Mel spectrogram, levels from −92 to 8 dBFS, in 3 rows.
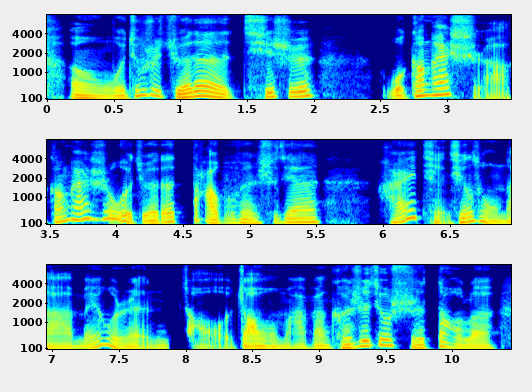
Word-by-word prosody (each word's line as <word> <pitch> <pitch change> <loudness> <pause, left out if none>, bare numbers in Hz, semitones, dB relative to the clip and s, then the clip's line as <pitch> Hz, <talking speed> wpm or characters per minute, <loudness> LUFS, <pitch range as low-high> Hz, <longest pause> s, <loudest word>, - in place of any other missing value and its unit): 呃， 105 - +2
我 90 0 0
就 190 - -1
是 195 -3 0
觉 125 -2 +4
得， 155 -9 +6
其 145 - -1
实 160 +3 +2 0.5
我 - - 0
刚 180 +2 +4
开 215 +2 +5
始 - - -6
啊， - - -6
刚 145 +4 0
开 215 +3 +1
始 245 +2 -2
我 245 - +3
觉 95 +1 0
得 150 - +2
大 115 - +2
部 115 +1 -9
分 110 -2 -1
时 110 +2 -8
间 135 +3 +1 0.4
还 140 - 0
挺 - - -6
轻 140 +4 +1
松 90 - -1
的， 85 -1 -2
没 80 +3 -3
有 - - 0
人 90 +3 -3
找 - - -7
找 80 - +2
我 85 -1 0
麻 80 +1 -5
烦。 95 +2 -3
可 110 +4 -1
是 175 +8 +2
就 200 +1 +1
是 110 - -2
到 145 -9 -3
了 90 -1 -1
120 Hz, 245 characters per minute, -24 LUFS, -, 0.5 s, 得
